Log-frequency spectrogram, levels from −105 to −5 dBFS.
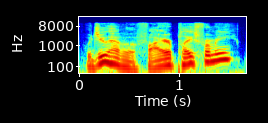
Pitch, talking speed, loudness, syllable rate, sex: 135 Hz, 250 wpm, -16 LUFS, 6.9 syllables/s, male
